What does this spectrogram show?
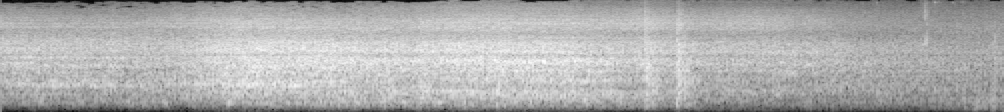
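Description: London Midland multiple-unit passenger train passing close by at a level crossing: a steady rush of wheels on rail that swells about a second in, with two sharp clacks a little after three seconds, then fades as the train draws away.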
